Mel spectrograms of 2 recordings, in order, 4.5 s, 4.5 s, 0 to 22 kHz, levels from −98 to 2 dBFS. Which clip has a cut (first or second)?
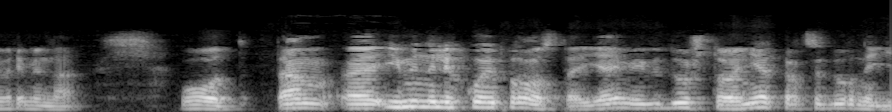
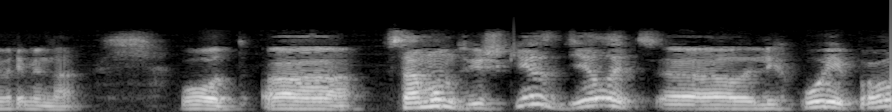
first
